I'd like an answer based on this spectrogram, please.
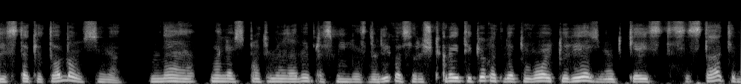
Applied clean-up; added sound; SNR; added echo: neural mask model Resemble Enhance denoiser.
